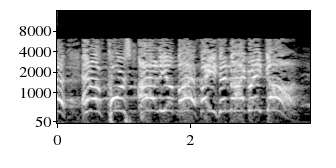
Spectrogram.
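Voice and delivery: high, loud, drawn-out climax; preaching shout. Real, not acted. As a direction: ring the name of God out. Sermon climax.

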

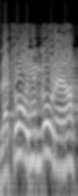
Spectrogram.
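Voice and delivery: storyteller doing the nurse, high and bright. Retold or imitated.

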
